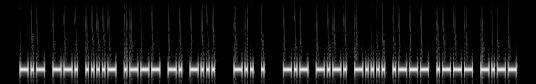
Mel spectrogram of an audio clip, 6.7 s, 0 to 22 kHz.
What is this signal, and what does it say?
Morse code, heard as a keyed tone, about 34 wpm, 700 Hz. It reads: KG4JNB DE KC6JJY
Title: USA Callsign DE Callsign 35wpm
